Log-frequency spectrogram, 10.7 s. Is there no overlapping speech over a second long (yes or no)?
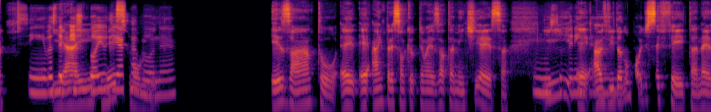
no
